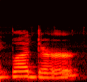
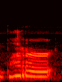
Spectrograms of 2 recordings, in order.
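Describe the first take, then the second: First: The middle consonant is a hard D sound. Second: The middle consonant is a soft, rolled tap. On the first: The speaker calls it wrong. "we don't say butter, B U D D E R" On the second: The speaker calls it right. "we roll the T off of the top of our the roof of our mouth"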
